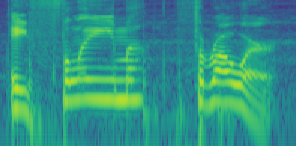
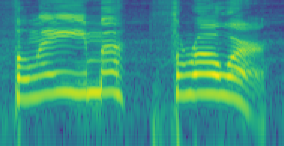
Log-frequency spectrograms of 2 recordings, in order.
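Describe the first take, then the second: First: Slow, savoring flamethrower; slow relish. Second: Loud, slow, high flamethrower; excited. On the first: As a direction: draw out flamethrower slowly. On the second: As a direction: belt out flamethrower with glee. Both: Real, not acted.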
